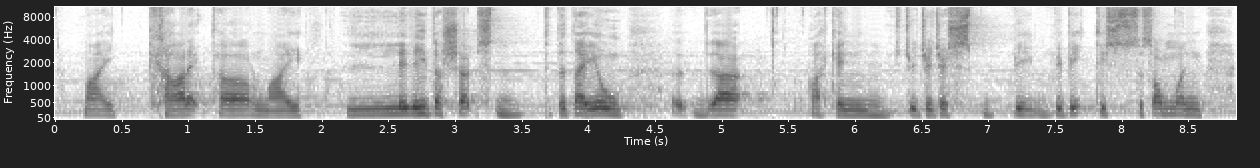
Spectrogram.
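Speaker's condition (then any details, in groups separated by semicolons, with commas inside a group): Stammer; stammer since at least young infantry recruit age, noticed by recruiting sergeant; stammer noticeable to listeners; repeated sounds, blocks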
